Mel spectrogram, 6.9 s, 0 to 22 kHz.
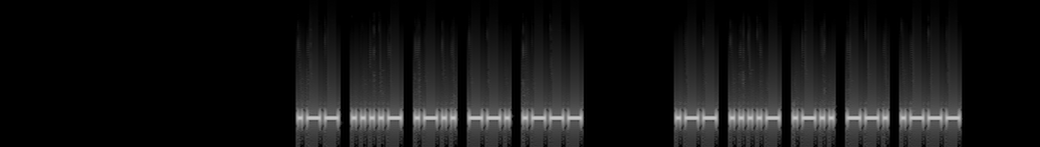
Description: Morse code, heard as a keyed tone, about 40 wpm, 700 Hz. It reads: W4LGJ W4LGJ
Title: USA Call Signs - 5 Characters - Repeated 2x - 40wpm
